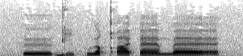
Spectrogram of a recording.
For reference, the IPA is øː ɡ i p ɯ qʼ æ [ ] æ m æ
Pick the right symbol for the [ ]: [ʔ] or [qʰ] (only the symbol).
ʔ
